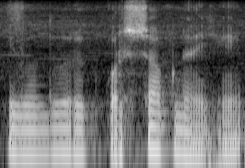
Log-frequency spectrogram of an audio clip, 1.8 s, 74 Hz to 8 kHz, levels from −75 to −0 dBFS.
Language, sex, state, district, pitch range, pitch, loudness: Tamil, male, Tamil Nadu, Kanyakumari, 105-115 Hz, 110 Hz, -16 LUFS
